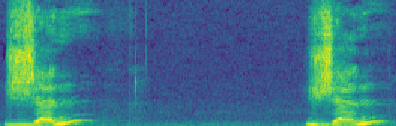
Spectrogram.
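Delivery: 人 as "zhen", rising like a question; standard second tone. Shown as a demonstration. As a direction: start 人 with a French J and glide upward. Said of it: "R E N is".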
